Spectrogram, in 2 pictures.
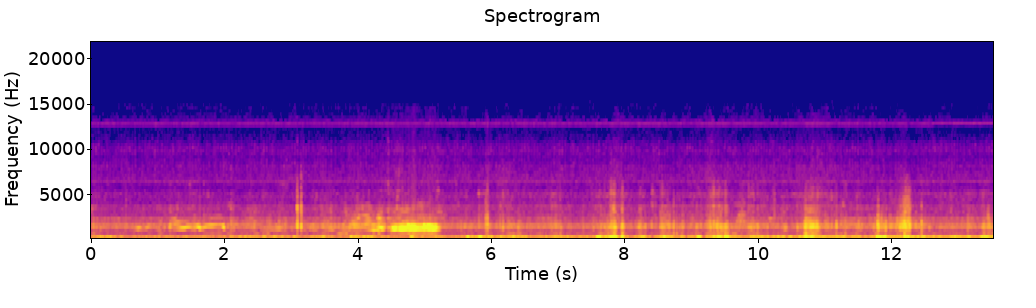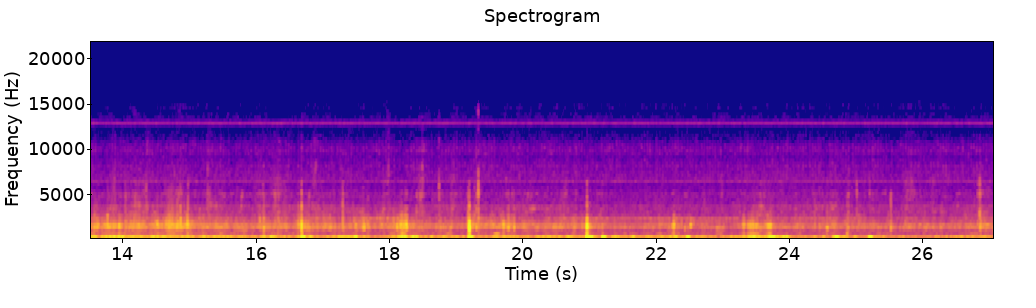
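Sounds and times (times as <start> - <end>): skis scraping over snow: 0.0 - 27.0
wind rumble on microphone: 0.0 - 27.0
knocks of skis and poles: 20.8 - 21.4.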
